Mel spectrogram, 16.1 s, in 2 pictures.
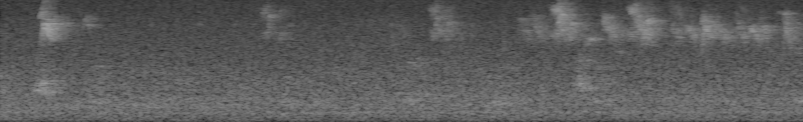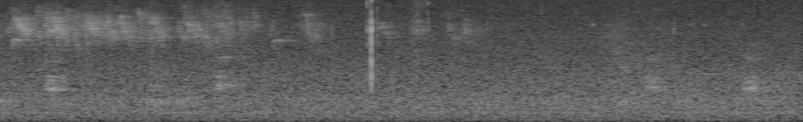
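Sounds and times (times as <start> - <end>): small bird chirping rapidly: 0.4 - 1.0, 4.3 - 12.9.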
